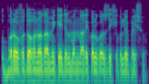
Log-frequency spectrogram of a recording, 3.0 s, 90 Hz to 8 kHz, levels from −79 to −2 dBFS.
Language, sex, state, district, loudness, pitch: Assamese, male, Assam, Kamrup Metropolitan, -17 LUFS, 95 Hz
